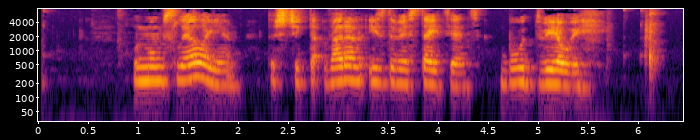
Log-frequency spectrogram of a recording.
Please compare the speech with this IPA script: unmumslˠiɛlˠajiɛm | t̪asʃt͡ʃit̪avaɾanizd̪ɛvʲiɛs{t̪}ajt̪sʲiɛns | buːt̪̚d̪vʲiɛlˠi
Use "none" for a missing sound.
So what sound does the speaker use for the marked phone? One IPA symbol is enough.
t̪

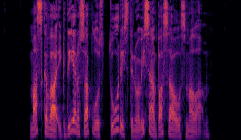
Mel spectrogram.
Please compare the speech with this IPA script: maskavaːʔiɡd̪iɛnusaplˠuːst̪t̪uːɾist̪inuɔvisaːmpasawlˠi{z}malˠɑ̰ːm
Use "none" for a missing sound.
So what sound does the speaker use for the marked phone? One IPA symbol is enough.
s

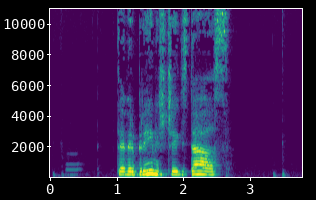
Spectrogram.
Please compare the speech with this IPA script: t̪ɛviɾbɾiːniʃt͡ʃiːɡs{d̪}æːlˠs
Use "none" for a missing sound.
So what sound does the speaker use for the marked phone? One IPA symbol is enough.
d̪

